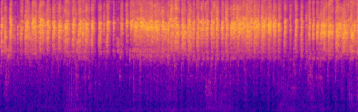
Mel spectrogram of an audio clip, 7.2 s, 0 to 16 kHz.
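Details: Captive-bred goldfinch young being fed in Poland, 2017, make a continuous, loud, hissing, buzzy chorus of very high notes with a fast, rasping pulse throughout.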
